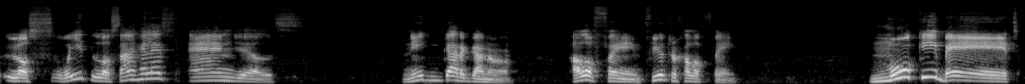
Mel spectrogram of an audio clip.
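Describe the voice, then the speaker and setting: A man hosting a card break, announcing each card by player and team in a slow, animated way. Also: fairly high pitch. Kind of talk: calling out cards during a live card break. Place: indoor room lined with card displays.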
